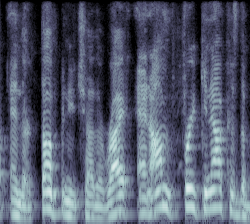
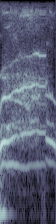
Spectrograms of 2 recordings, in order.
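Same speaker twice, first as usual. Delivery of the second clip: high burst of laughter; 7 dB quieter than usual. Real, not acted. Laugh after buddy quote.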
